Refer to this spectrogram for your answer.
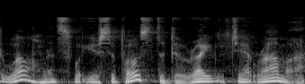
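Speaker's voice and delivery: plain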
